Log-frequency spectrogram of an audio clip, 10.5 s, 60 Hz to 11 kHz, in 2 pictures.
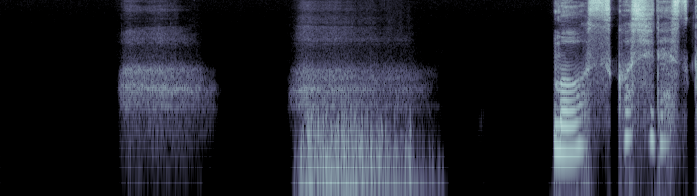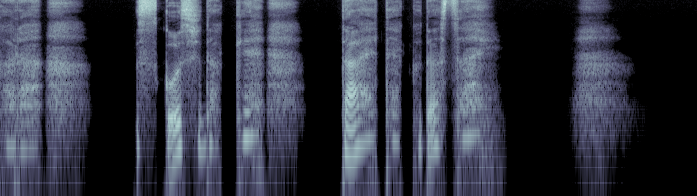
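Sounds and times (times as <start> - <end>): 
breath blown softly into the ear: 2.2 - 3.3
speech: 4.2 - 5.6, 6.4 - 9.0.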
